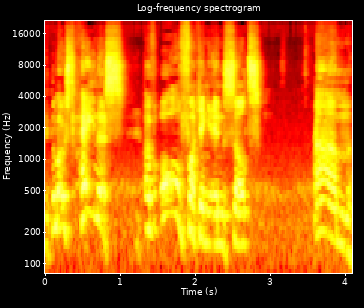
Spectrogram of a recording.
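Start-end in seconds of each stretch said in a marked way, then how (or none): none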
